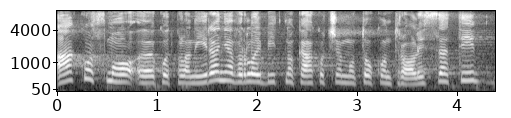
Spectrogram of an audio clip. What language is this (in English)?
Serbian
